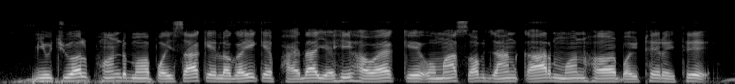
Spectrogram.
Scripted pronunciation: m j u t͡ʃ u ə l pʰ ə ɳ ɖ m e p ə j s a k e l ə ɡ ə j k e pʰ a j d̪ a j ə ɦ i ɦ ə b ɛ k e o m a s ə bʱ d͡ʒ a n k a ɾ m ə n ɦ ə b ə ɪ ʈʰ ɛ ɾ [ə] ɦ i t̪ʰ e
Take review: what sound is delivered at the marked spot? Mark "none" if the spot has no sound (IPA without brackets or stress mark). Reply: ə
